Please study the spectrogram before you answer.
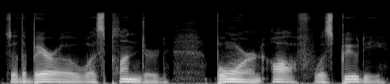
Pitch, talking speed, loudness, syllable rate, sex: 105 Hz, 140 wpm, -16 LUFS, 4.2 syllables/s, male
